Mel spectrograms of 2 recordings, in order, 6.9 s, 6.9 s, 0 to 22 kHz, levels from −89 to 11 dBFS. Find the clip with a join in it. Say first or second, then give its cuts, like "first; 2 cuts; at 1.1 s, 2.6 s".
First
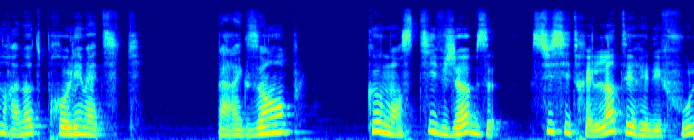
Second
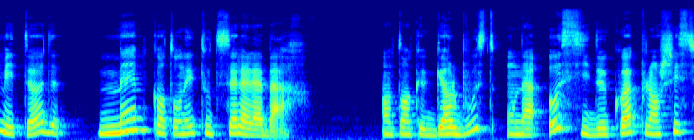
first; 1 cut; at 2.1 s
